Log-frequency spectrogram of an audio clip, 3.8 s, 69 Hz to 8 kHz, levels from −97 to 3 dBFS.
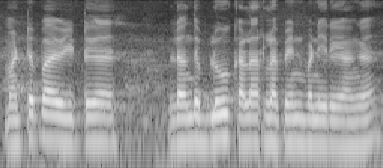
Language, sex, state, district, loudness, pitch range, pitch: Tamil, male, Tamil Nadu, Kanyakumari, -14 LUFS, 135-145 Hz, 140 Hz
